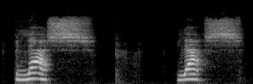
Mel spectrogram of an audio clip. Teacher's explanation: Le mot plage se dit en russe avec un ch final. Le je français n'est jamais prononcé.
